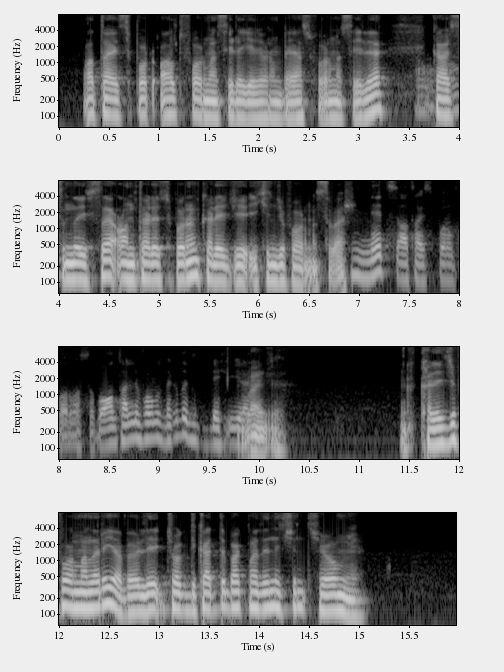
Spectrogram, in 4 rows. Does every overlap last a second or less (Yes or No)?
Yes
